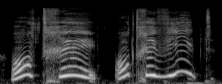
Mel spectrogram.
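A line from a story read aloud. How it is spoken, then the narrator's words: Shout. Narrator (French): leur crie-t-il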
